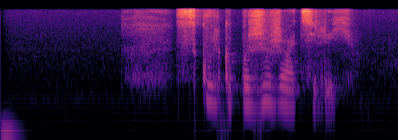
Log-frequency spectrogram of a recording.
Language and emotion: Russian, angry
